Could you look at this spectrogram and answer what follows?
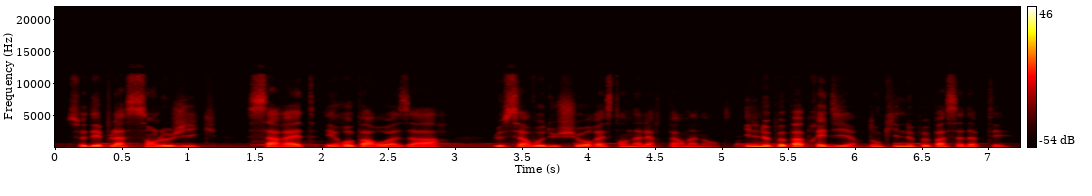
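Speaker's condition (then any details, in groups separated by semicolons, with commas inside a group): No condition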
